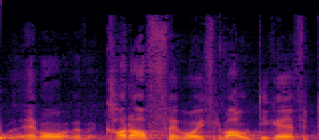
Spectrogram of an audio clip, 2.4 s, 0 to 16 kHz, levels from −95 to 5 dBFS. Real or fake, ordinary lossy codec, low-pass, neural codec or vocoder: real; MP3, 64 kbps; 14.4 kHz; none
